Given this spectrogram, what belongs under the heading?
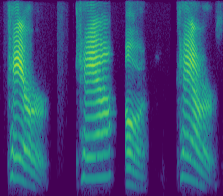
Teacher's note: Nó không có mỗi âm air đâu mà là có cả âm ở.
